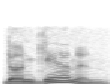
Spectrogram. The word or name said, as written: Dungannon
